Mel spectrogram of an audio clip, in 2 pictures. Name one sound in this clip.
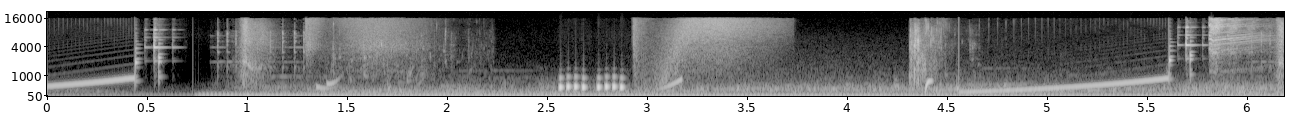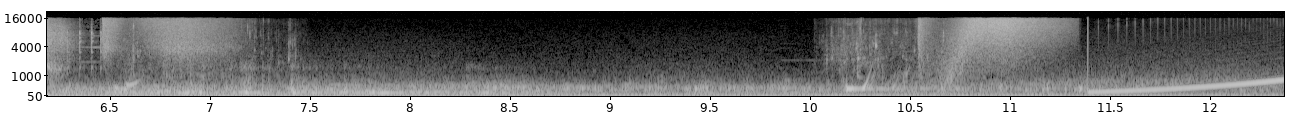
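A fishing line swishes as it is cast out.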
